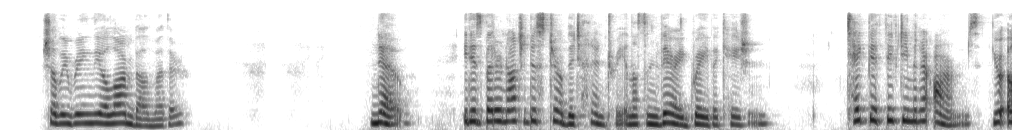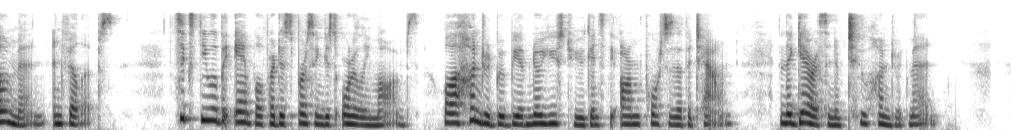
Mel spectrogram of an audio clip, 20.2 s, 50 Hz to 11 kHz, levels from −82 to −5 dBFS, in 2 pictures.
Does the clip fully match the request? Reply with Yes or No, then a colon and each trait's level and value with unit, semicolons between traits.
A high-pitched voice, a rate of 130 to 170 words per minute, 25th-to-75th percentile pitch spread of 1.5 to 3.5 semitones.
No: high, 215 Hz; average, 190 wpm; average, 3.2 semitones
